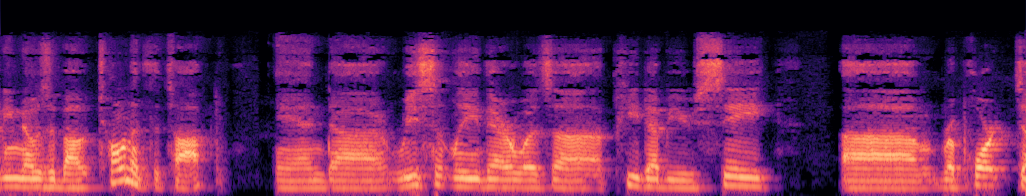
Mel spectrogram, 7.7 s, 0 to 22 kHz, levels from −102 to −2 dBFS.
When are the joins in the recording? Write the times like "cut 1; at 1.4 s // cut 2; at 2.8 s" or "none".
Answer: cut 1; at 1.9 s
